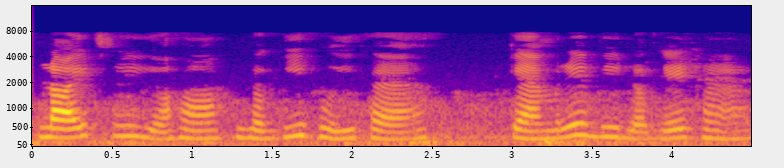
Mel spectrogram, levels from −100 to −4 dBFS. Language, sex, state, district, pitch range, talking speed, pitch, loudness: Hindi, female, Punjab, Pathankot, 205-245 Hz, 135 wpm, 225 Hz, -20 LUFS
